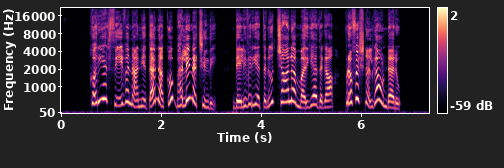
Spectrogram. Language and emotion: Telugu, happy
